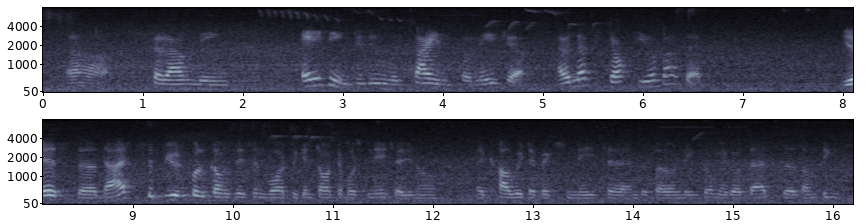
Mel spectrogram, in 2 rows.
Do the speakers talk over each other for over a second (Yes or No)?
No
